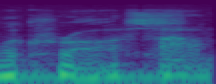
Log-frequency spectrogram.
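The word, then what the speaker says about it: La Crosse: the University of wisconsin-la crotch correct except it's pronounced lacrosse I was not my thing trouble it's tough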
